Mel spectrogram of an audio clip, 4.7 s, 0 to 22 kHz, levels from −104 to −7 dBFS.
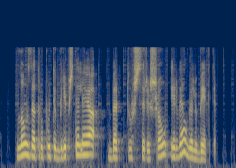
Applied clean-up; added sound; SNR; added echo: neural separator model SepFormer DNS4.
